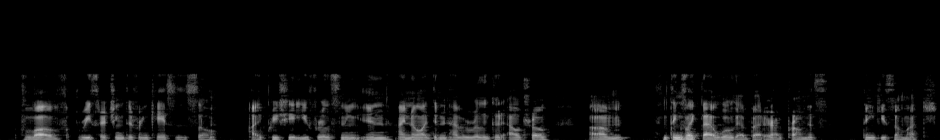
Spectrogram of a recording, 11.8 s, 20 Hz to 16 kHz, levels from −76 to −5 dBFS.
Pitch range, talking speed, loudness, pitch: 85-90 Hz, 170 wpm, -33 LUFS, 85 Hz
